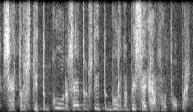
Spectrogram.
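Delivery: high-pitched voice of a distressed woman, retold; mock-tearful high voice; imitated tearful confession. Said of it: "Dia nangis lebih kencang lagi".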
